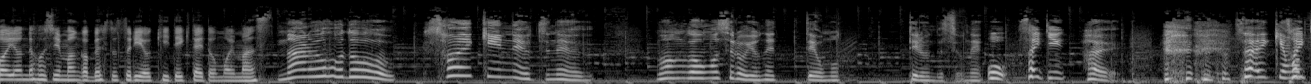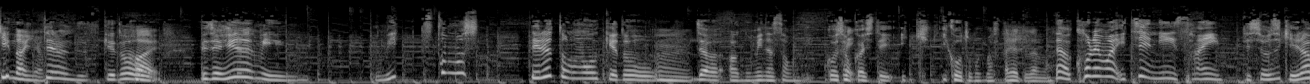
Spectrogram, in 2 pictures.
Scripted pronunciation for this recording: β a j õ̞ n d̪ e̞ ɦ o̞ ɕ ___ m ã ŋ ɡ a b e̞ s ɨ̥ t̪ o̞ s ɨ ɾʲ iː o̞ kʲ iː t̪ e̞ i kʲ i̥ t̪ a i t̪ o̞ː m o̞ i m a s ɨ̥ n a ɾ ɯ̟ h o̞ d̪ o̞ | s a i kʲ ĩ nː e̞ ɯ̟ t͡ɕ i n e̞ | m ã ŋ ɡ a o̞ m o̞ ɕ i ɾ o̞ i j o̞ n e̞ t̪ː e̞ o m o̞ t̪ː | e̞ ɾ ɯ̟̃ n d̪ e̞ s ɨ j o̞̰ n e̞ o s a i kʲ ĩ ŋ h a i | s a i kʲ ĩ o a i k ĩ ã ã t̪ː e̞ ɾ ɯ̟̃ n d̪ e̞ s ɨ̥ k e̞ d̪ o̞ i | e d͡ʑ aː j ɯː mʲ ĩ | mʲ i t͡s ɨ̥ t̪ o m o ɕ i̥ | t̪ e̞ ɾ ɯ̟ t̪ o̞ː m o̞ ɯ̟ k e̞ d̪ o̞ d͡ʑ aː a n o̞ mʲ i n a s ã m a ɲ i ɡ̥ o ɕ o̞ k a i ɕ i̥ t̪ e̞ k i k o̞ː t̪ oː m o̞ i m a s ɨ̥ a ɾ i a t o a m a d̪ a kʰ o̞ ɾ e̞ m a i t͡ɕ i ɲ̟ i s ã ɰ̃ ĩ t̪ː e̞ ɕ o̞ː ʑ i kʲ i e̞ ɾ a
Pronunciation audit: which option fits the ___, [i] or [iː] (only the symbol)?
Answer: iː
